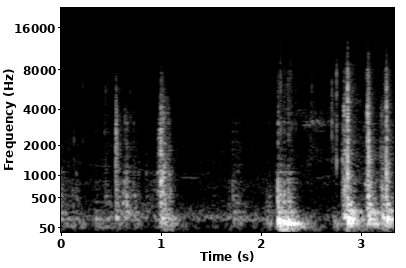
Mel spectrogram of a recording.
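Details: Tata Sumo Gold door after fixing a rattle with a cable tie and resetting a lock that would not lock: several crisp, solid thunks as it cycles locked and unlocked, no rattle or hesitation; normal door lock operation.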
